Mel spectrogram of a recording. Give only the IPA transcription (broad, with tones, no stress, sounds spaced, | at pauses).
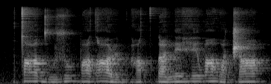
tˤ ʏ˦ w d u˨ z u˦ b ɑ˦ dˤ u˦ ɹ ʏ˨ bʱ u˨ tˤ ɗ i˨ n e˧ ɦ e˦ w i˦ ðˤ ʏ˨ d͡ʒ ɑ˦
